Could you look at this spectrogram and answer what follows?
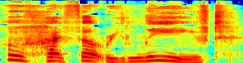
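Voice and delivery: ordinary delivery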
